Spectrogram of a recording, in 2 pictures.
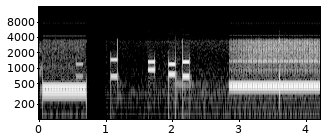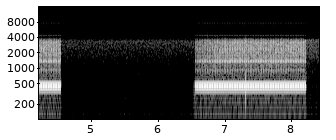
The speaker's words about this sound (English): All right, man, I'm going to dial the phone number. See if we can get her on the phone and get your second date update, okay?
